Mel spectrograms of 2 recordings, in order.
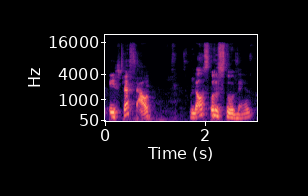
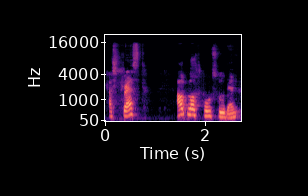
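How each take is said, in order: First: There is a break right after 'out'. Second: There is a break right after 'stressed'. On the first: The law student is stressed out. The speaker calls it right. "stressed out, hindi outlaw" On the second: The student is a stressed outlaw. The speaker calls it wrong. "mali, stressed out, hindi outlaw, maling puto"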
